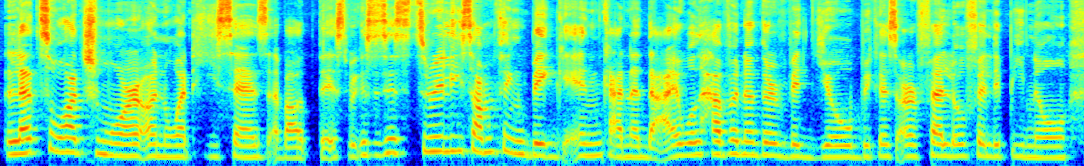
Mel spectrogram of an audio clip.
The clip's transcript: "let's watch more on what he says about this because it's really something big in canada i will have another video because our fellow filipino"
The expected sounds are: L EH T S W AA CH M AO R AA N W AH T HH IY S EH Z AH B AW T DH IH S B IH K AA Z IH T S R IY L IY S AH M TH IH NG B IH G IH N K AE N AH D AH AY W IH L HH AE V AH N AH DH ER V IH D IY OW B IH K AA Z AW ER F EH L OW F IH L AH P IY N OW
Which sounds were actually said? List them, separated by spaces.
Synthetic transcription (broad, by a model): L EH T S W AA CH M AO R AA N W AH T HH IY S EH Z AH B AW T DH IH S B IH K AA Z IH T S R IY L IY S AH M TH IH NG B IH G IH N K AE N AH D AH AY W IH L HH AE V AH N AH DH ER V IH D IY OW B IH K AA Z AW ER F EH L OW F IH L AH P IY N OW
